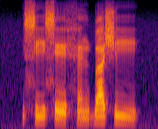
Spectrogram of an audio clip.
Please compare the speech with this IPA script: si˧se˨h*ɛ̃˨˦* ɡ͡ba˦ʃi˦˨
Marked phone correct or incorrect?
correct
